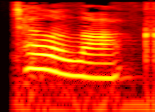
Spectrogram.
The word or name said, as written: telelock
